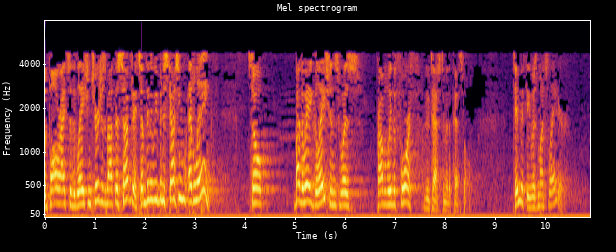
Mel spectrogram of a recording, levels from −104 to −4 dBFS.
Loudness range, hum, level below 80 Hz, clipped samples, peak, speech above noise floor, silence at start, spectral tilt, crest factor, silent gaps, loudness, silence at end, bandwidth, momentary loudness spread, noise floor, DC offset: 6 LU; none; -50 dBFS; under 0.1%; 0 dBFS; 35 dB; 0 s; -10.5 dB/octave; 14 dB; none; -14 LUFS; 0.55 s; 5 kHz; 13 LU; -49 dBFS; 2%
